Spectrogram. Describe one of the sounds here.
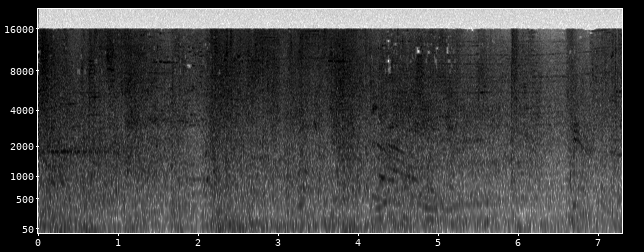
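Game spell effects crackle and burst in a chaotic fight.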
